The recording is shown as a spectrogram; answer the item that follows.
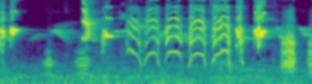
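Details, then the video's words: Starling song meant to stir caged starlings into singing: a short, sharp whistle and raspy bursts, then a series of five or so looping, bouncing whistled notes dipping and rising in quick succession, ending with harsh chatter. "Terapi Semua Jenis Burung Jalak Sekali Putar Jalak Macet Bunyi Seketika Nyaut"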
